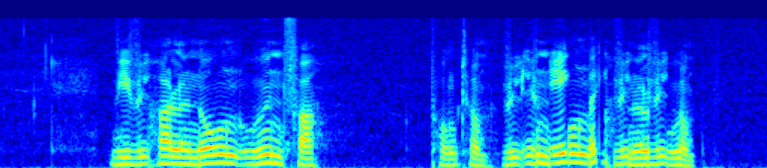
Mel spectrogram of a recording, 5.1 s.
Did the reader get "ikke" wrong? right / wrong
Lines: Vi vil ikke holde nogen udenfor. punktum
wrong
